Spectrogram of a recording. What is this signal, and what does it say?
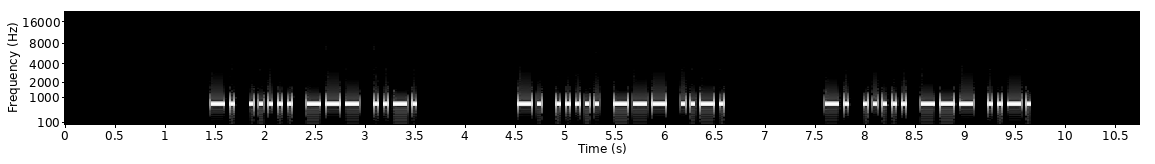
Morse code, heard as a keyed tone, about 25 wpm, 700 Hz. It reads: N5OF N5OF N5OF
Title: USA Call Signs - 4 Characters - Repeated 3x - 25wpm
